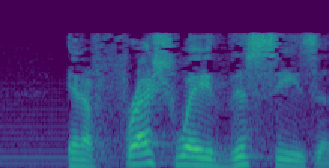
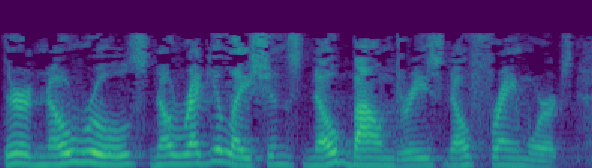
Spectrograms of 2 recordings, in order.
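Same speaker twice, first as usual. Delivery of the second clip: higher, louder preaching build; fiery preaching; 4 semitones higher, 6 dB louder than usual. Acted. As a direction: proclaim it to the whole congregation. Preaching the verse at full force.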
